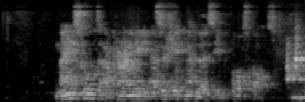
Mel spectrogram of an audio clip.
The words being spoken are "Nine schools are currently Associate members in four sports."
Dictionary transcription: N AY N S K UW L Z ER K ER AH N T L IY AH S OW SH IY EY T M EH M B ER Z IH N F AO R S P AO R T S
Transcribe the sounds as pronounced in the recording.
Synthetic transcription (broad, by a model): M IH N S K UW L Z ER K ER AH N T L IY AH S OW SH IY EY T M EH M B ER Z IH N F AO S P AO T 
